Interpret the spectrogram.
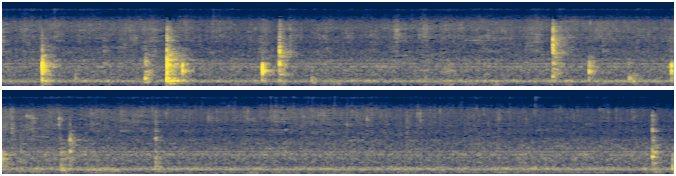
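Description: Onions and garlic-ginger paste sizzling faintly in oil in a pressure cooker pan, stirred with a wooden spatula that scrapes and knocks against the pot a dozen or so times in the first half, then only the steady sizzle.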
